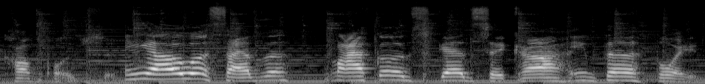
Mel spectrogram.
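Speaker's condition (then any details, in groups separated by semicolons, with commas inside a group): Cerebral palsy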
